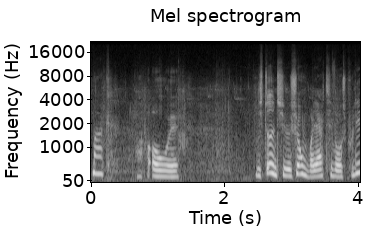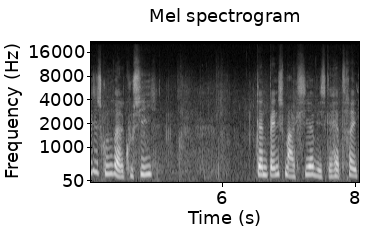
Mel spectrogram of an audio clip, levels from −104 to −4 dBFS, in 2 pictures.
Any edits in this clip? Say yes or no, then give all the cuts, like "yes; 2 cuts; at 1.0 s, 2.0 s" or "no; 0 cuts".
no; 0 cuts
